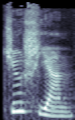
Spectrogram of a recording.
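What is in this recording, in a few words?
"чышъян" Komi, female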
